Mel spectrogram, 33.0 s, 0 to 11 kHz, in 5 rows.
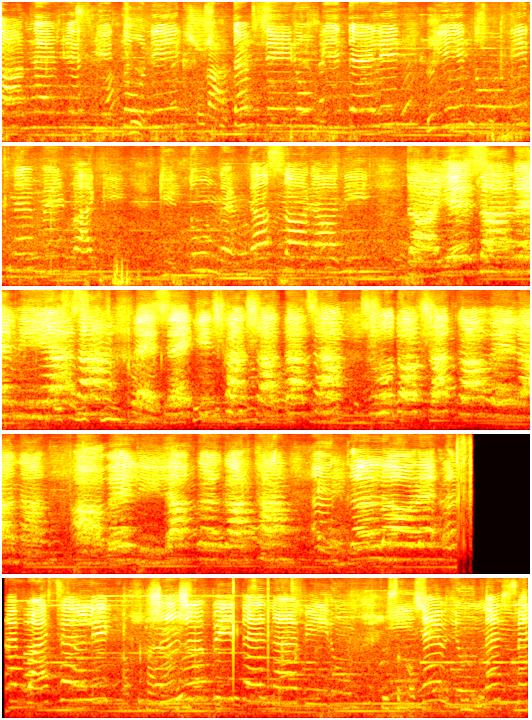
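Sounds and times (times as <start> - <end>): children singing in chorus: 0.0 - 25.5.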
